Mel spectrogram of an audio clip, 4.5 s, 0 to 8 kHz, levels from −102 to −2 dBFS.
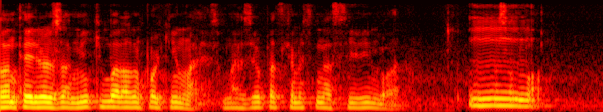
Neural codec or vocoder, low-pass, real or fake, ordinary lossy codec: codec, 16 kHz, 16 kbps, FunCodec, trained on Chinese and English, 50 frames a second; 7.2 kHz; fake; none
